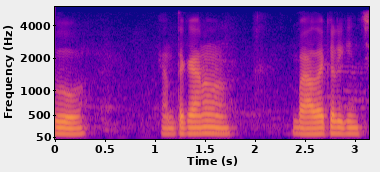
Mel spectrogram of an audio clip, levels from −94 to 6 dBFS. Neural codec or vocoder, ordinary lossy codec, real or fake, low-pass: none; none; real; 5.4 kHz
